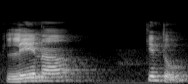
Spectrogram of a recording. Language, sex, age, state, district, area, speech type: Sanskrit, male, 45-60, West Bengal, Hooghly, rural, spontaneous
